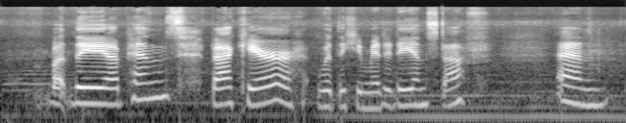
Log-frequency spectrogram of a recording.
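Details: Bottle-fed lambs at Ewetopia Farms, still on their mothers but supplemented twice daily at a hand-made feeder, bleat again and again in short, shaky, overlapping cries with brief pauses, while a constant low hum runs underneath.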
